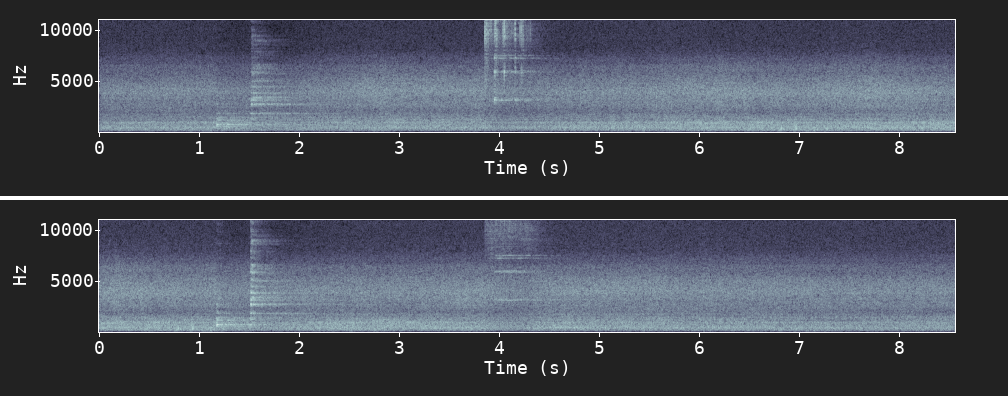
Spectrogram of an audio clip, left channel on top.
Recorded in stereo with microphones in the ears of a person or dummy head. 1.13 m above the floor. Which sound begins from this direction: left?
A dropped coin, at 3.9 s.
